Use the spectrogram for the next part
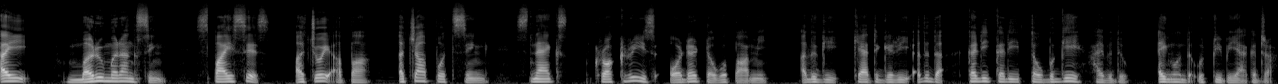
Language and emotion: Manipuri, neutral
